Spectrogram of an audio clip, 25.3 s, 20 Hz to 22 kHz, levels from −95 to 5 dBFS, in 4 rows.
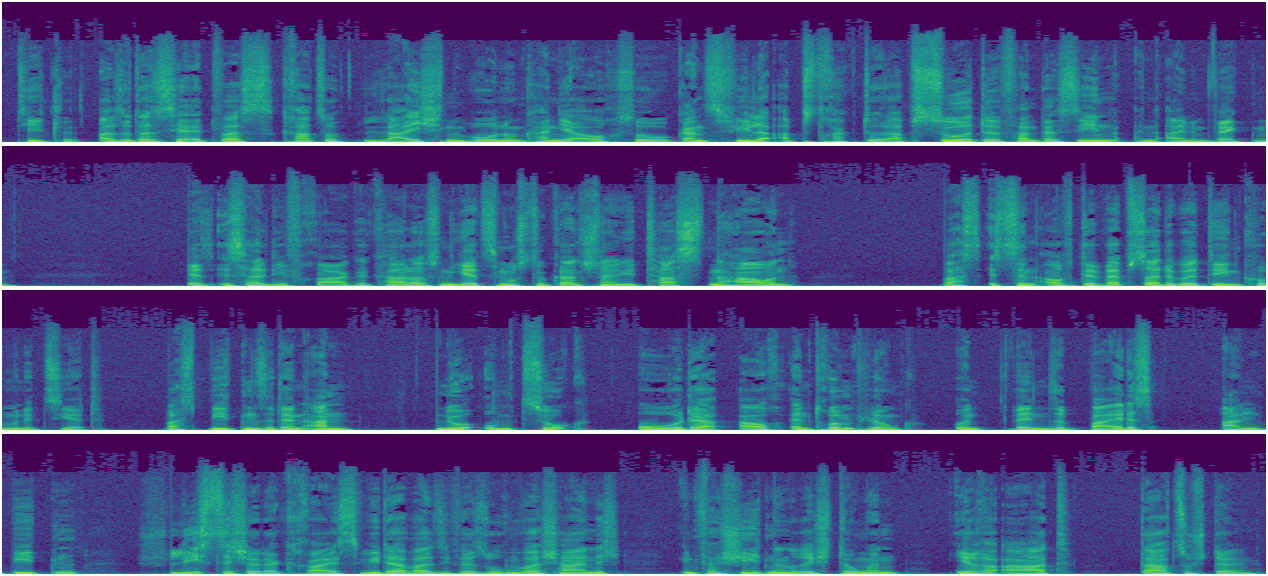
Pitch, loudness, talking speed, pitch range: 115 Hz, -17 LUFS, 185 wpm, 100-130 Hz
